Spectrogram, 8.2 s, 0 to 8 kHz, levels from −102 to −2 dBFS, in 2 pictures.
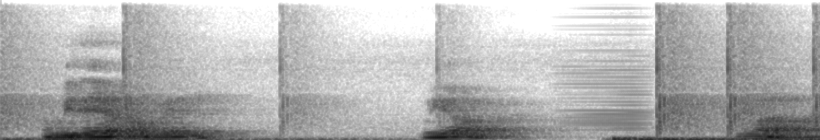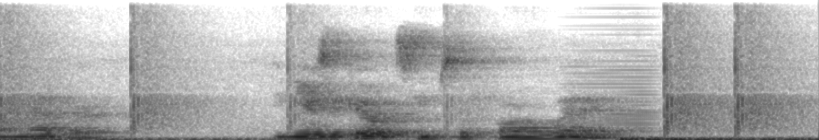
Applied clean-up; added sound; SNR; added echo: none; Clapping; 10 dB; reverberation time 0.7 s.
